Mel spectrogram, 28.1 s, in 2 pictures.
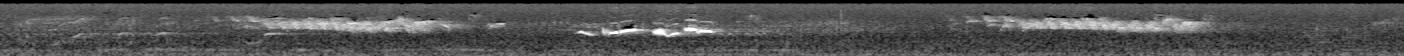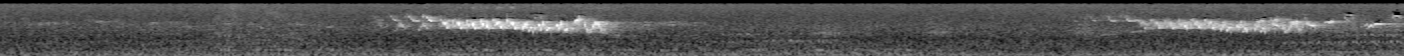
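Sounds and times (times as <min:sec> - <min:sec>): songbirds trilling: 0:00.0 - 0:12.5, 0:24.7 - 0:28.0
wind: 0:00.0 - 0:28.0.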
